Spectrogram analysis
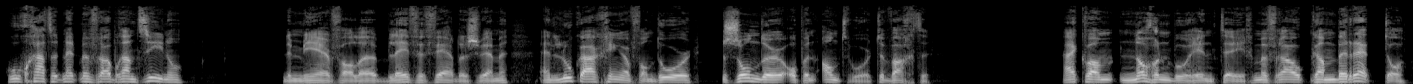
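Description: Low-voiced male audiobook narrator, unhurried, lively intonation, dry close mic. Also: no echo. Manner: measured, expressive read-aloud. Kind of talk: storybook reading.

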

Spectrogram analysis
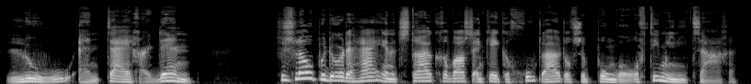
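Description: A man reading a children's adventure story aloud, in a lively, expressive way. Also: mid-range voice, normal speed, no room sound, studio quality. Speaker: narrator. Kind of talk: audiobook narration of a children's book.

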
